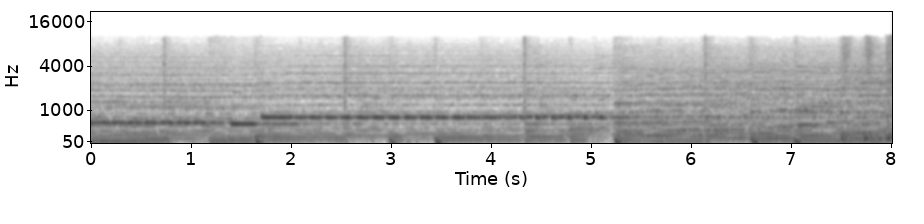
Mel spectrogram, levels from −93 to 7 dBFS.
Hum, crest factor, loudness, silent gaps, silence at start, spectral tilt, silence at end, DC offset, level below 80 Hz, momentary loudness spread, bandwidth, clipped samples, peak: none; 14 dB; -29 LUFS; none; 0 s; -5.5 dB/octave; 0 s; under 0.1%; -40 dBFS; 6 LU; 10 kHz; under 0.1%; -14 dBFS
